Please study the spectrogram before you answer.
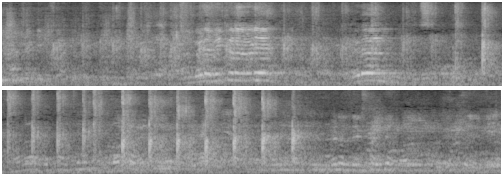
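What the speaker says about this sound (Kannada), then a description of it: "ಅವರಿಗೆ ಜೋರಾಗಿ ಚಪ್ಪಾಳೆ ತಟ್ಟಿ" A small audience claps for a first-prize winner of a Nadu Nudi song competition at an award ceremony, a sparse run of separate claps rising after a voice speaks in the room.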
